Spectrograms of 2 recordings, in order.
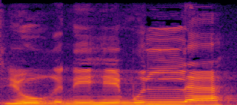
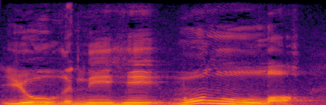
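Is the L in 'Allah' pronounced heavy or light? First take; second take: light; heavy. First: The L in Allah sounds light and thin. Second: The L in Allah sounds heavy and thick. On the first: The speaker calls it wrong. "tak boleh baca nipis" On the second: The speaker calls it right. "sebelum huruf uh, lam baris depan"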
